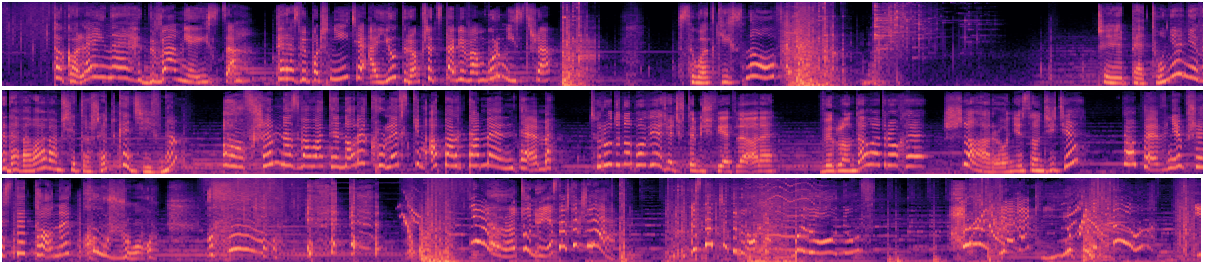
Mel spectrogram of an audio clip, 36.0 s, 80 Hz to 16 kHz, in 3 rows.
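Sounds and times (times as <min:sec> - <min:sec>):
soft background music: 0:00.0 - 0:07.8, 0:10.2 - 0:36.0
plaque shattering on wooden floor: 0:07.9 - 0:10.0
cartoon woman coughing: 0:27.1 - 0:28.0.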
